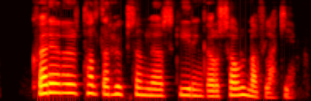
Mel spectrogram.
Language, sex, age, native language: Icelandic, female, 40-49, Icelandic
